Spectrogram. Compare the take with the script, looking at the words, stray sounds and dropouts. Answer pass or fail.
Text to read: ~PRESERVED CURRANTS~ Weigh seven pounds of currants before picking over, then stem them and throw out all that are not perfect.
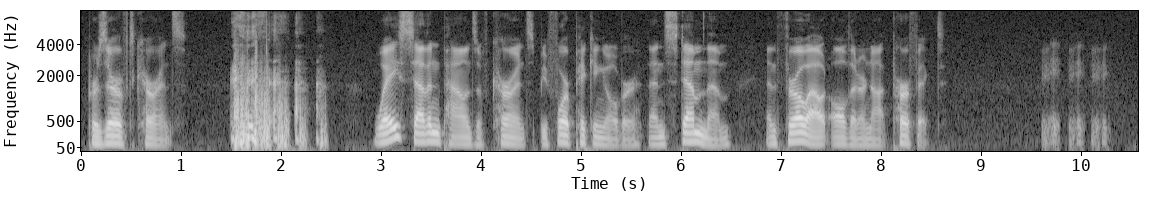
fail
